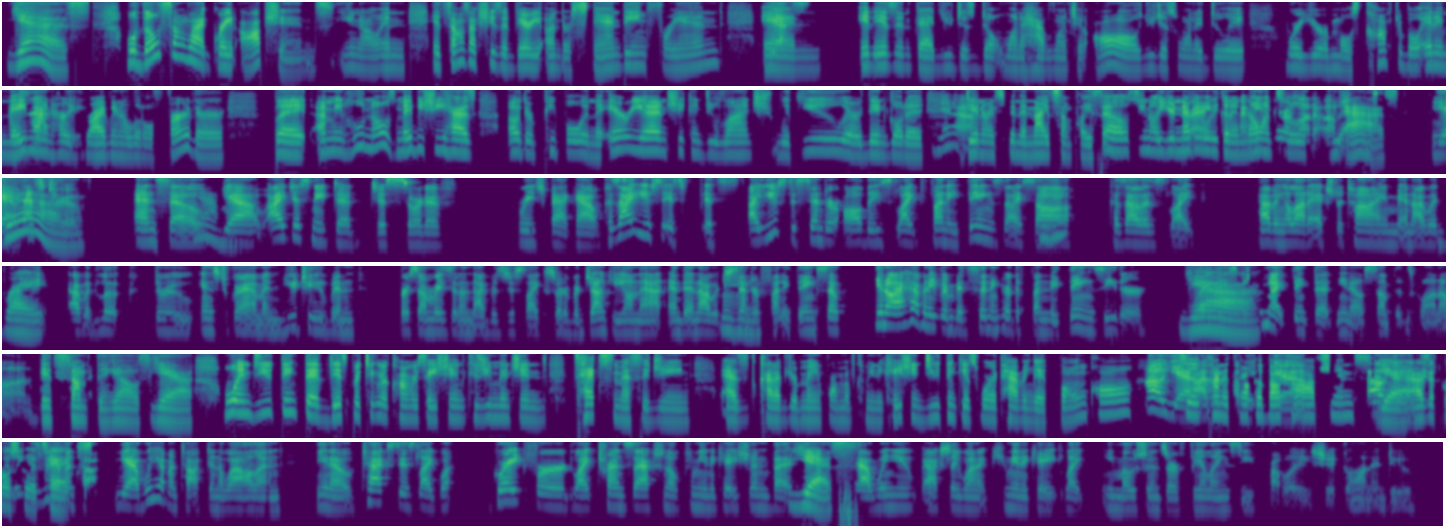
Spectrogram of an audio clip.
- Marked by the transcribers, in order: other background noise; background speech
- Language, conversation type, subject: English, advice, How do I reconnect with a friend I lost touch with after moving without feeling awkward?
- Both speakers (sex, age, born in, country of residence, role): female, 45-49, United States, United States, advisor; female, 60-64, France, United States, user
